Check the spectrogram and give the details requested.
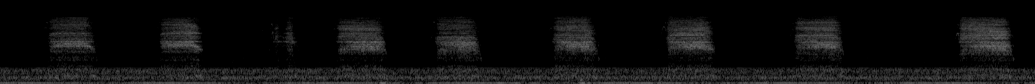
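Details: Barn owls in a hungry nest produce a long run of harsh wheezing hisses, about nine short bursts in ten seconds at an even, slightly irregular pace, with a low constant hum beneath.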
